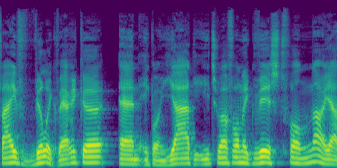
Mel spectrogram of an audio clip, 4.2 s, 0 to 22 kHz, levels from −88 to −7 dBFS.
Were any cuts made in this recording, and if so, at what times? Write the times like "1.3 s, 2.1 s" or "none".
1.9 s, 2.4 s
